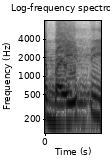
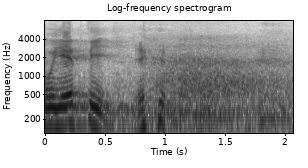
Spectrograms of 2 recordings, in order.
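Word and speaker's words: بيتي: Ya, bacanya baiti ya, bukan buyeti.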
